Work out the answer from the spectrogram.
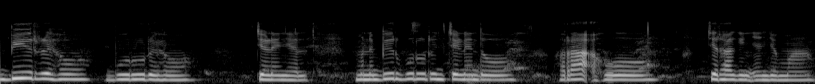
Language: Santali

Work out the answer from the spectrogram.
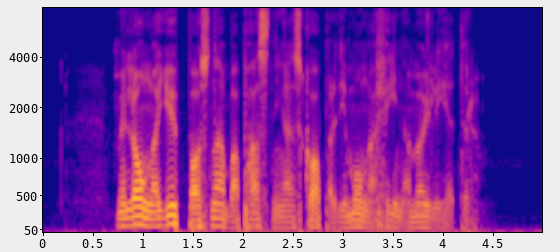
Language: Swedish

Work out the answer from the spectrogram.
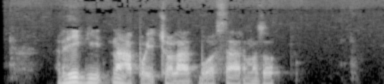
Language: Hungarian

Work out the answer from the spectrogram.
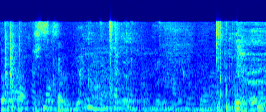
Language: Hebrew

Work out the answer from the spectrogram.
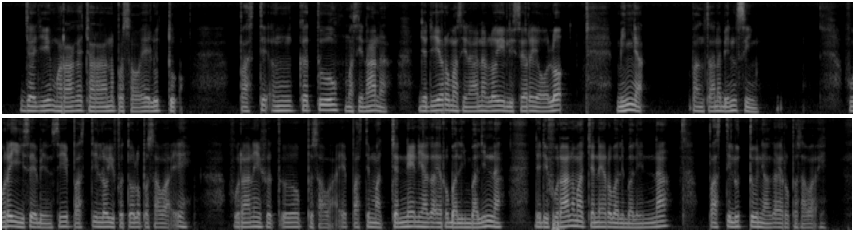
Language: Buginese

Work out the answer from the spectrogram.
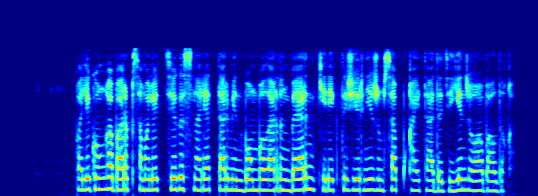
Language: Kazakh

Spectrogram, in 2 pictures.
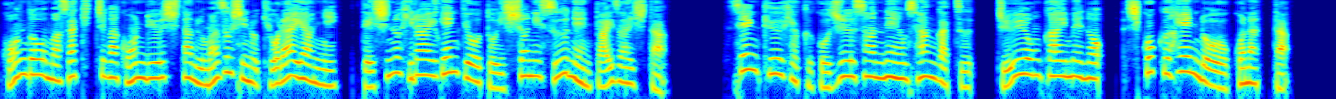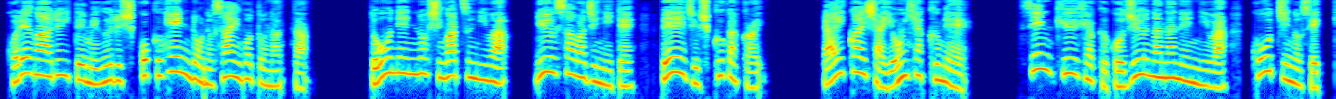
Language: Japanese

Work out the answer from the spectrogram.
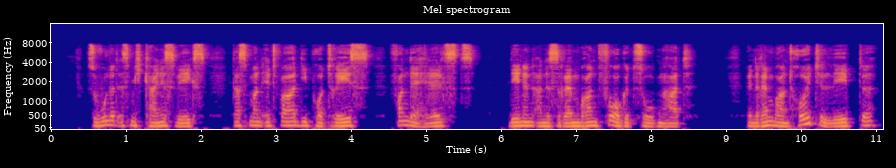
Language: German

